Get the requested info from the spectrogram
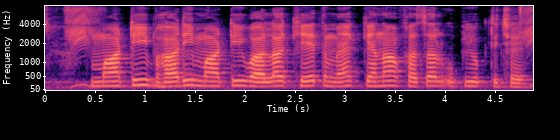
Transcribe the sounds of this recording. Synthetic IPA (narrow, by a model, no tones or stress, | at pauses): maːʈibʱaːɾimaːʈiʋaːlakʰeːt̪mẽkenapʰəsəlʊ̰pjuɡt̪t͡ʃʰɛ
